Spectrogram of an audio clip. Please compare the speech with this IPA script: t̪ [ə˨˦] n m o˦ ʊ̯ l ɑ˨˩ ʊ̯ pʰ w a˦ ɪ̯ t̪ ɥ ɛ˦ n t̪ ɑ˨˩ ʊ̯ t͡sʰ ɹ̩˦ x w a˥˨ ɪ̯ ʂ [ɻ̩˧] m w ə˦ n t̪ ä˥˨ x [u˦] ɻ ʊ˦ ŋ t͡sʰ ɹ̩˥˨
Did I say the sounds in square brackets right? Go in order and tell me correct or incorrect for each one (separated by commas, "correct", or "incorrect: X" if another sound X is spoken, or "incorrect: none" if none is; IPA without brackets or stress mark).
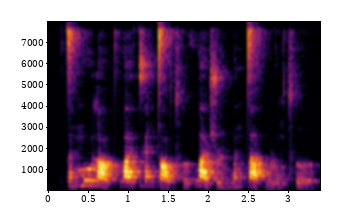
correct, incorrect: ɻ̩˥˨, incorrect: u˨˦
